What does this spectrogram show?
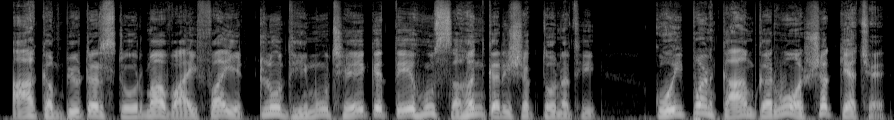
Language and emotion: Gujarati, disgusted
